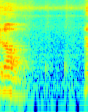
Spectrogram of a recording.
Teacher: लुंठित व्यंजन यानी हमारी जीभा जो है कई बार लुढ़कती कुढ़कती है। जैसे बोलेंगे र, र बोलेंगे तो जीभा जैसे हमारी फेंक रही है र, तो ये लुढ़कती है र बोलने पर।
